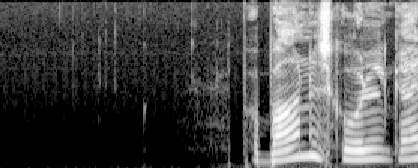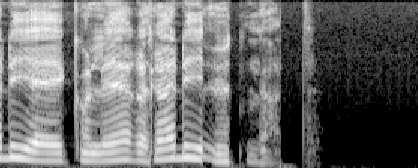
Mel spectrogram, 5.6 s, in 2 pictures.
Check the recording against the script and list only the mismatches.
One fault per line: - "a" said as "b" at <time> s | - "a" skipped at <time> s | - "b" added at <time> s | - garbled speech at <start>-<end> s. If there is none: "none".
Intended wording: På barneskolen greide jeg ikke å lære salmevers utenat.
- "salmevers" said as "greide" at 3.8 s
